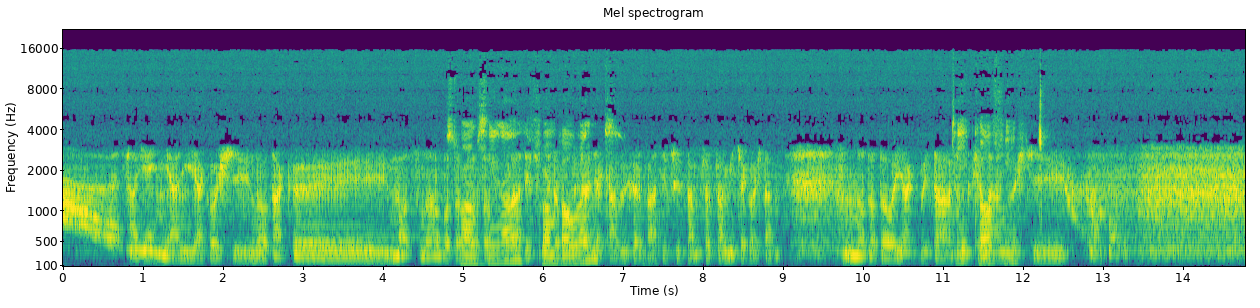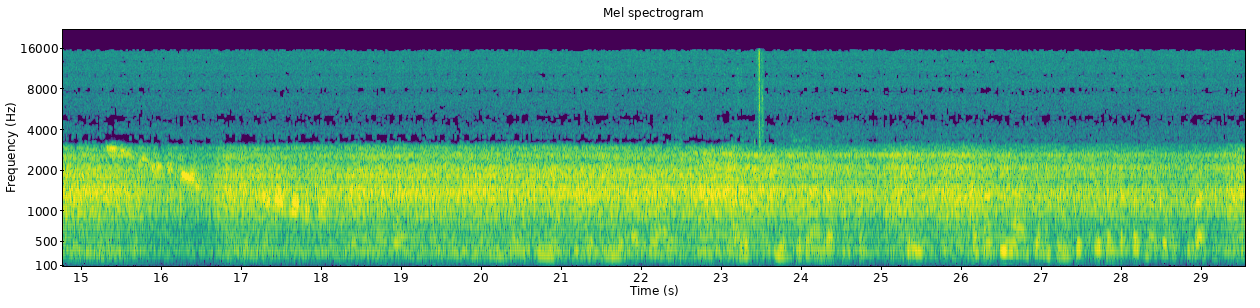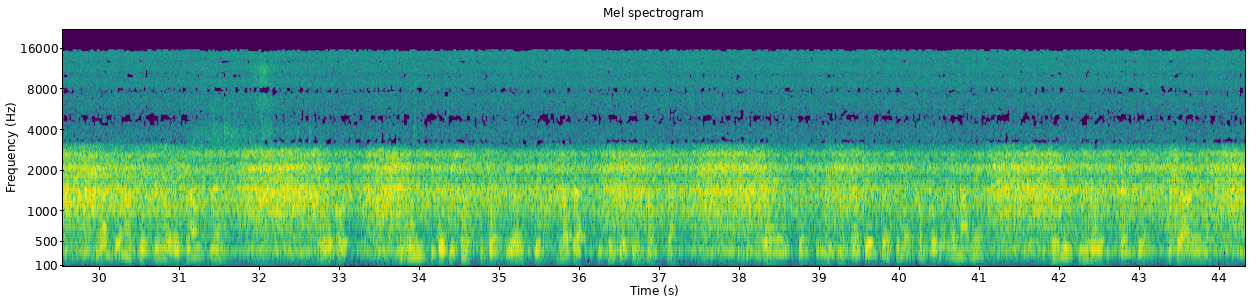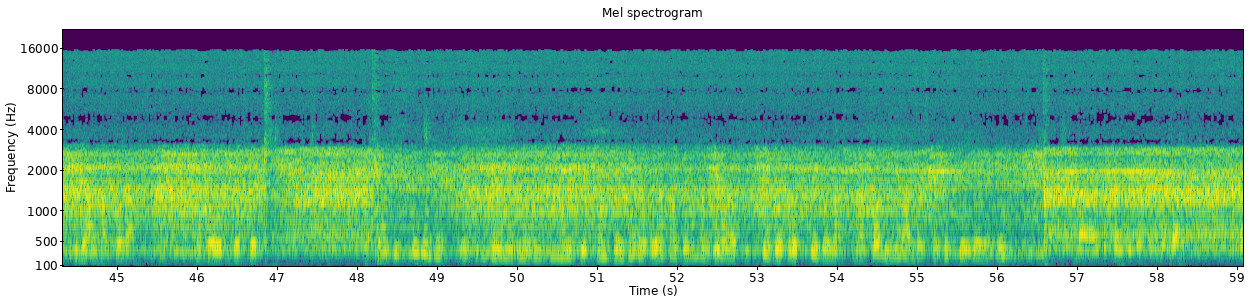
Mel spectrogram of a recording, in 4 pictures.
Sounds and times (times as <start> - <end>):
Radio: 0.0 - 59.0
Speech: 0.7 - 3.2, 4.0 - 9.0, 9.7 - 12.5, 38.3 - 41.2, 41.9 - 45.3, 48.2 - 56.2.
